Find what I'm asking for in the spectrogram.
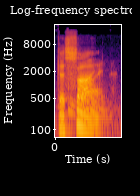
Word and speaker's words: Desyne: It's spelled D-E-S-Y-N-E. Let's say it's called the Design. – Design? – Design. Design. Oh, Design. Design spelled wrong.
